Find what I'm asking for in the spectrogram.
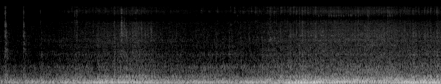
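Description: A Land Rover Series II with a detonated layshaft drives in second gear, its engine and drivetrain giving a steady close rumble that swells slightly in loudness partway through.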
